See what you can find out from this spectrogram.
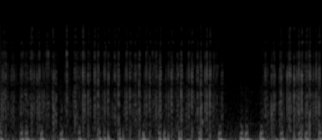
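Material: Wood.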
